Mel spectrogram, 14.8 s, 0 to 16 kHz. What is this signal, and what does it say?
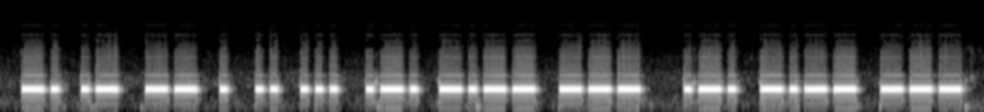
Morse code, heard as a keyed tone, about 11 wpm, 650 Hz. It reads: NAME IS RYO RYO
